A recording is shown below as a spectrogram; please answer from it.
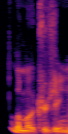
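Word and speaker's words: lamotrigine: about the u the lamel otherwise known as lamatrogene. Did I pronounce that right? Lamotrogene.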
